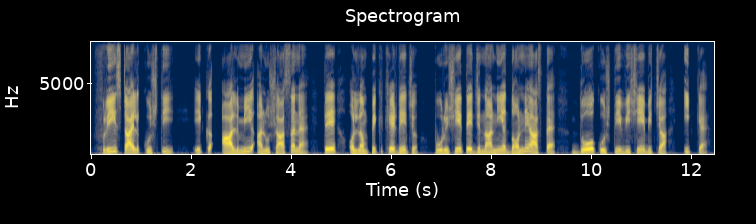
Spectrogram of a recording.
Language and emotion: Dogri, neutral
